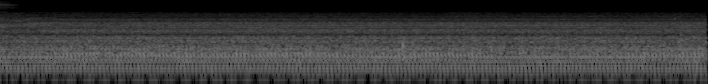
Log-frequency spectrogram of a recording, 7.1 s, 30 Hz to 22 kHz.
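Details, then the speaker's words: Budget inverter generator (Predator vs Costco Firman comparison) with heater and motor loads running: steady, even drone and low hum with no knocks or surging. Normal running under heavy load; about 69 dB at 30 ft. "So you can hear that change in the generator already. Add the motor in, and we'll test that. It's definitely got a bigger draw on that machine now."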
